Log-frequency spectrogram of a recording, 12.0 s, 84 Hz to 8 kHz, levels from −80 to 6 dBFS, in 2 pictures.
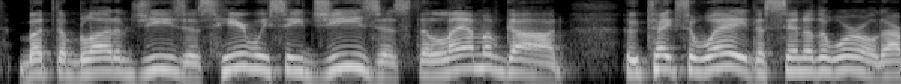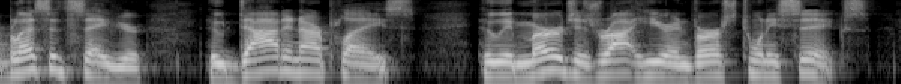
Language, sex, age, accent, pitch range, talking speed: English, male, 50-69, American, 135-170 Hz, 180 wpm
